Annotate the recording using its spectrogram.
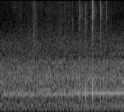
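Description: A few light clicks over a steady hiss: one about two-thirds of a second in, then three in quick succession near the end, with a steady tone coming in at the very end.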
